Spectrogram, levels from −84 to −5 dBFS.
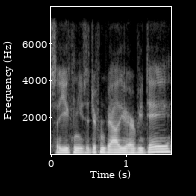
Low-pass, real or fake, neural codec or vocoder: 7.2 kHz; real; none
